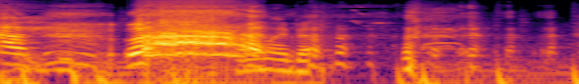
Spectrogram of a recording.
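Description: A person lets out a loud, strained scream lasting under a second, followed by some softer vocal sounds and breathy noises.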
